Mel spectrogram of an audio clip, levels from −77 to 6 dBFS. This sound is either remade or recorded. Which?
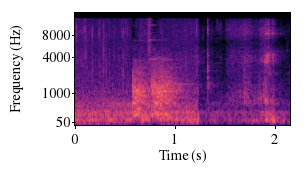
recorded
